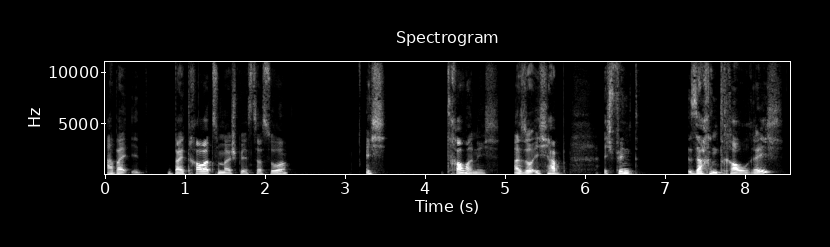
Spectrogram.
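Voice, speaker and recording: Male podcast co-host, mid-pitched voice, blunt and direct, casual chat. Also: expressive, slow pace, pauses often. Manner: frank, direct, rambling with fillers.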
